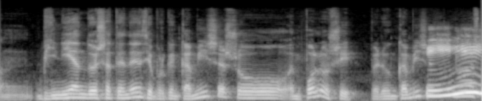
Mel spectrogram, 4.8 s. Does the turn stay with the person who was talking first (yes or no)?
no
